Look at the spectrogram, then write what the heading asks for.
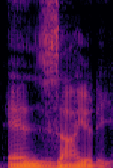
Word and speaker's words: anxiety: the nightbefore it，在考试的前一天。这边的 it 指的就是那一场考试。好，那这边呢，除了我们说一个人对什么事情感到焦虑之外，我们还可以用 be anxious，后面呢接上一个 that，加上主词再加上动词，表示我们对一件事情感到忧虑，那就直接接 that 这个名词子句。好，那 anxious 之后呢，来我们再来看一下我们这个字的名词，这个字念成 anxiety。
